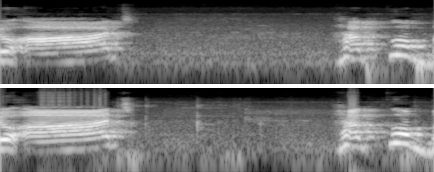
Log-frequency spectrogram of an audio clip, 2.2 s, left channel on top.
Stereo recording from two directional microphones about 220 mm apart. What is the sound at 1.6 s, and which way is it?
Speech, 15° right (ahead or behind).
